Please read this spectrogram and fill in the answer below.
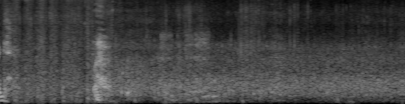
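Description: Steady rush of a shallow river running over gravel, with a brief voice exclamation about a second and a half in.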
